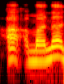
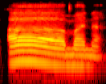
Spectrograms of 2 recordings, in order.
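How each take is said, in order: First: A glottal stop comes after a short first vowel. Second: The first vowel is drawn out long, without a stop. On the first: This is the original form, which is hard to say. "asalnya a mana" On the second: This is the eased form used in recitation. "jadi a mana"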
